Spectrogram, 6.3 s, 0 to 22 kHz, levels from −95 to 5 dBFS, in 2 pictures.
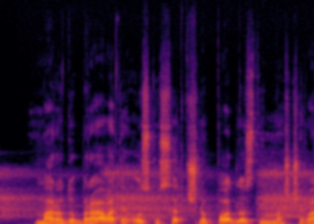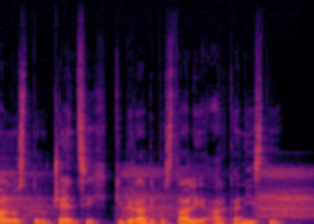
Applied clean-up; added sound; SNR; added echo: none; Breathing; 16 dB; none.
